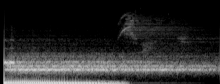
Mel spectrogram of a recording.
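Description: Electronic logo sting: a deep bass hit and a sustained synth chord that start suddenly, the bass dropping out after about a second while the chord slowly fades, with a brief swoosh about a second in.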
